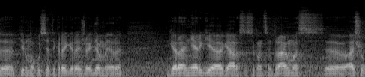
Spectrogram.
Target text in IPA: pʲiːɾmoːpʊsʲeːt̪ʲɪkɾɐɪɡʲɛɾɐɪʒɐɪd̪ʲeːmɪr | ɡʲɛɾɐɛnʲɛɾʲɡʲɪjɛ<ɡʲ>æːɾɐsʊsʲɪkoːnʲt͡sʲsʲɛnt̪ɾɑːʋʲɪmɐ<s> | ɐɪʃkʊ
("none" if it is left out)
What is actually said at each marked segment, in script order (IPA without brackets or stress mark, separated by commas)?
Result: ɡʲ, s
